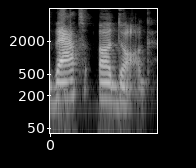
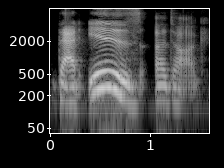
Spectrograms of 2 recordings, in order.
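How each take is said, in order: First: Said in the usual way. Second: Slow correction leaning on "is" in "That is a dog"; correcting parent. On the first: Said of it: "the child points at the dog and says". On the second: Retold or imitated. Parent correcting a child, slow, pressing "is" in "That is a dog". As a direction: stress on "is" in "That is a dog", said slowly. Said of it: "would respond and say something like".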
